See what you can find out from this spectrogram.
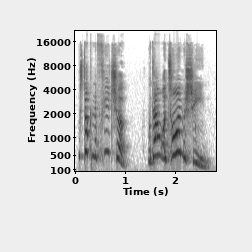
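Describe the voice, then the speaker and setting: A woman voicing an excitable, panicky young boy in a children's storybook, urgent and exclamatory. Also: very high voice, normal speed, pitched above the performer's own voice, heavily acted. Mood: worried, urgent. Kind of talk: children's storybook read-aloud.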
